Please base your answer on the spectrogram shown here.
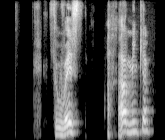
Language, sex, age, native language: Icelandic, female, 40-49, Icelandic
